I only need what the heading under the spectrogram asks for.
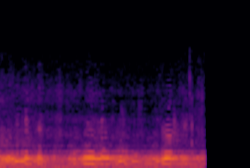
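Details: Flock of Canada geese in a pasture in northern France, feeding as a group, honking continuously in a dense, overlapping chorus for two seconds before the sound cuts off abruptly.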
